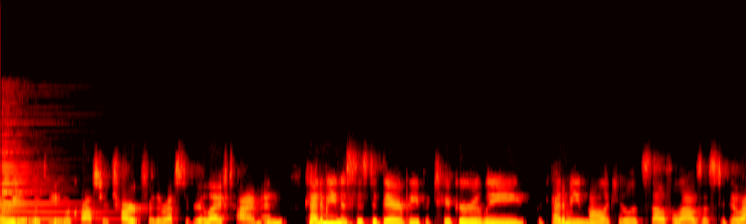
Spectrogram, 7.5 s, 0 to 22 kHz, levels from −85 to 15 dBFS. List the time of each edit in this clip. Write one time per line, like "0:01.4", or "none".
0:02.9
